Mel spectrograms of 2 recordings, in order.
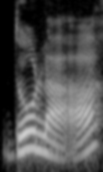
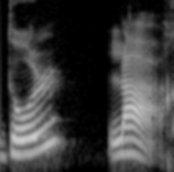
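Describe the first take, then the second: First: Said in the usual way. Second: "돌라" broken into dol, then lar; French "돌라" with a pause between syllables; split French pronunciation. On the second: Shown as a demonstration. ("돌라"를 돌, 라로 끊어서) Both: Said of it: "돌라 이렇게 읽어주시면".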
